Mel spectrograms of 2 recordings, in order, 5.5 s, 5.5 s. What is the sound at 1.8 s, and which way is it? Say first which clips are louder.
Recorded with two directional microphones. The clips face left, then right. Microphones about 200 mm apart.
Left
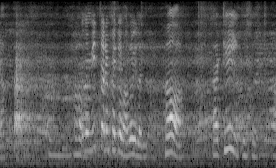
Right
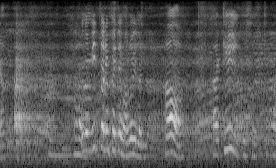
Speech: right 3 dB; 45° right (ahead or behind).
